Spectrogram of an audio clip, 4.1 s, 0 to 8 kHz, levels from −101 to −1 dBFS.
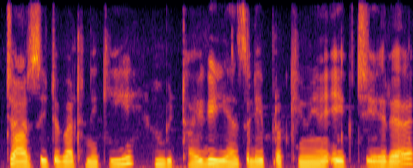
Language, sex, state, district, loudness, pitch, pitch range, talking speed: Hindi, female, Haryana, Rohtak, -15 LUFS, 200 Hz, 195-210 Hz, 215 wpm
